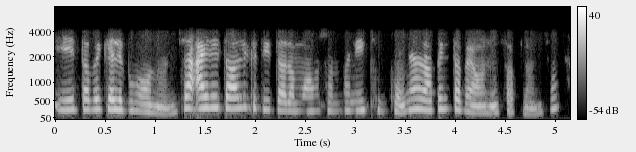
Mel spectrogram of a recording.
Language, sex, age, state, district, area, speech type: Nepali, female, 30-45, West Bengal, Kalimpong, rural, conversation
